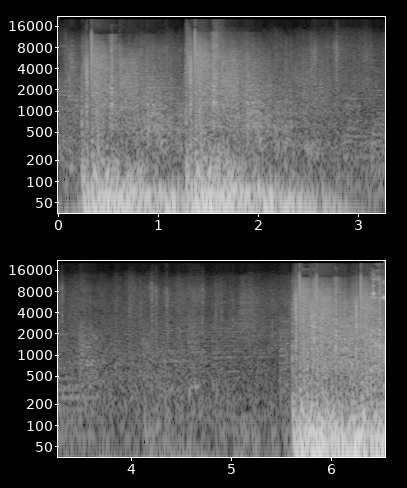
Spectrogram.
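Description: Heavy naval guns firing high-explosive shells in the Ultimate Admiral Dreadnoughts warship game, loud booming salvos that roll and rumble, a burst at the start and another strong volley near the end with a quieter gap between.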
